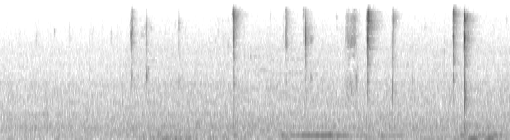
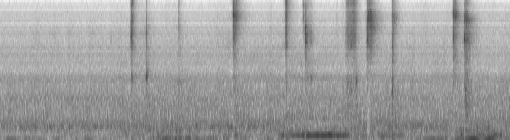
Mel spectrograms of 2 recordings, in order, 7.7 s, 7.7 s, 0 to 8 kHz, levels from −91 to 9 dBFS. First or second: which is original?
first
